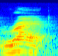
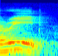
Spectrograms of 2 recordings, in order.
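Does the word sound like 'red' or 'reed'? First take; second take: red; reed. First: The word is said with a short 'e' vowel. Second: The word is said with a long 'ee' vowel. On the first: The reading happened in the past. "cách đọc thì lại hoàn toàn khác biệt ... dạng quá khứ" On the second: The reading happens regularly in the present. "bạn đọc sách mỗi ngày chúng ta có I read books every day"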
